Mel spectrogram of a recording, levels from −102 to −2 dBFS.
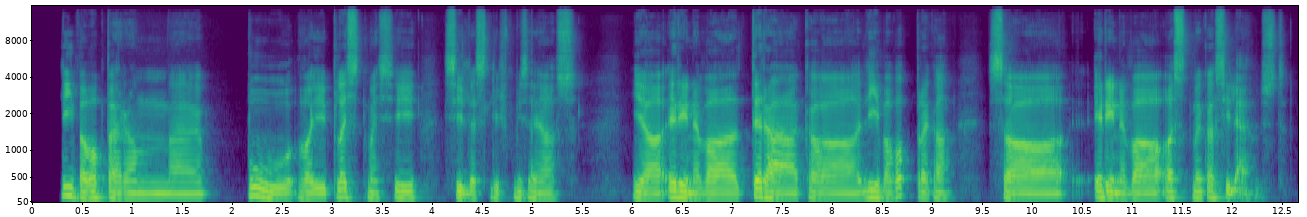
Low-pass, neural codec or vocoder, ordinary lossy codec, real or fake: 14.4 kHz; none; none; real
